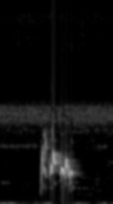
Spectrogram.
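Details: Single sooty-headed bulbul phrase from a lure recording for drawing out other birds: a quick half-second burst of rich gurgled notes dropping in pitch, over a faint steady high whine.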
